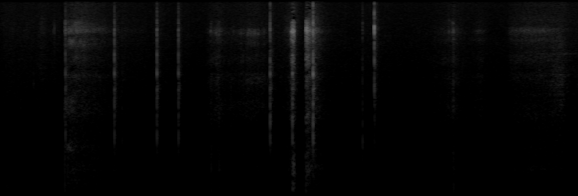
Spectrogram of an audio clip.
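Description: Faint scattered clicks, about a dozen, sharpest and loudest around the middle, with a short soft rustle about a second in and another near the end.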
